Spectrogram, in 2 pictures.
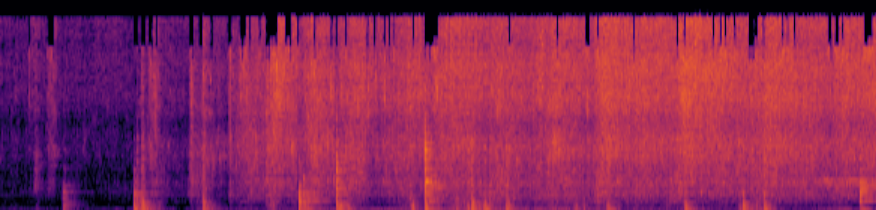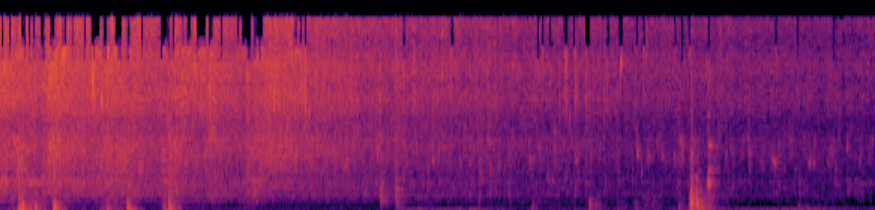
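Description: Ginger paste fries in a pan for fish curry, a soft sizzle under repeated spoon scrapes and taps against the pan, close and fairly quiet, with no voices.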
